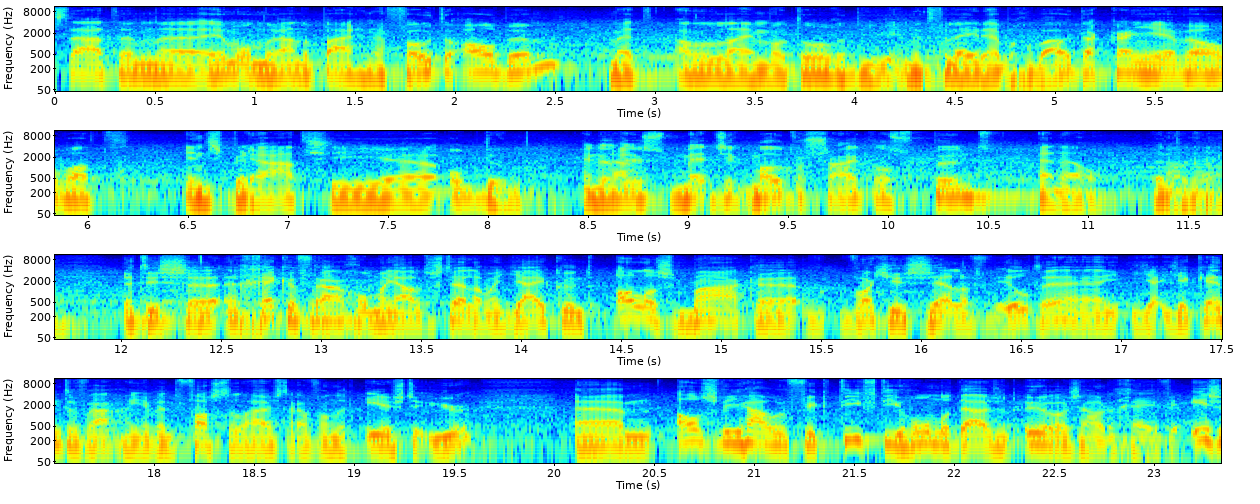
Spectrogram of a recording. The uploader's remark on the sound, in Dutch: Deze MOTORbeurs special is opgenomen tijdens MOTORbeurs Utrecht 2024.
